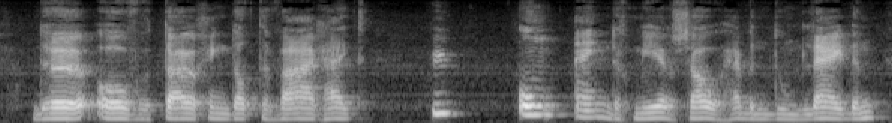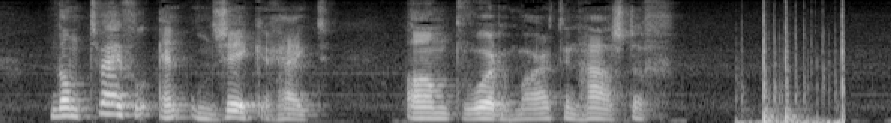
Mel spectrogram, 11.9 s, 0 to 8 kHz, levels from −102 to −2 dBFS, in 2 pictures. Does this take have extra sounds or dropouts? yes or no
yes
